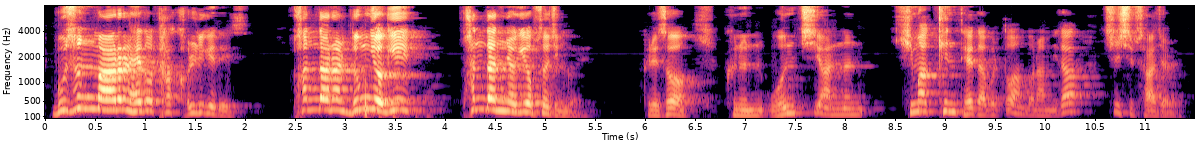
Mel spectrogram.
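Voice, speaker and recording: A man with a Chungcheong Korean accent, a pastor preaching emphatically and calling on the congregation, shifting between loud and quiet. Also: high-pitched, big pitch swings, normal speed, gravelly. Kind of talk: sermon. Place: church at evening worship.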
